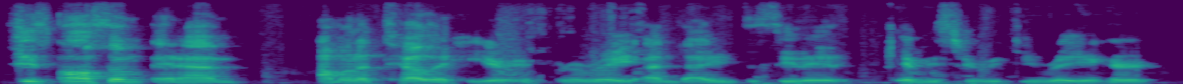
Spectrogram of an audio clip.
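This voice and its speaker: A man's voice: fairly low pitch, a little fast, fairly bright tone, a little hiss or hum. A man co-hosting a podcast in loose, joking casual chat. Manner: playful, joking, trails off into slang. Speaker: podcast co-host.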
